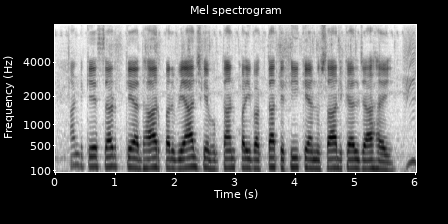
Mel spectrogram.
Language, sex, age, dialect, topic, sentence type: Magahi, male, 18-24, Central/Standard, banking, statement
